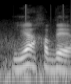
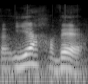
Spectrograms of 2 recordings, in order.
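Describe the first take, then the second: Both takes have the same delivery.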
